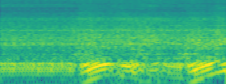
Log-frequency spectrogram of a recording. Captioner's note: sound of a fantastic engine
